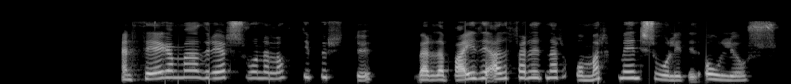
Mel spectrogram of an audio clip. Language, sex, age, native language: Icelandic, female, 30-39, Icelandic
